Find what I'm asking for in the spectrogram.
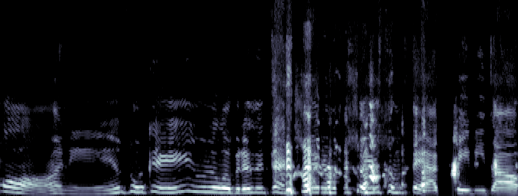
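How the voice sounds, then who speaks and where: A woman uses a put-on character voice, high-pitched and nasal. Her pitch swings very widely at a moderate pace. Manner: sassy, condescending.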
